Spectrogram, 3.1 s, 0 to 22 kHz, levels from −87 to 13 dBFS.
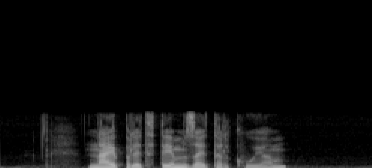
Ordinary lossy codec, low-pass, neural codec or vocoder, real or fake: none; 7.2 kHz; none; real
